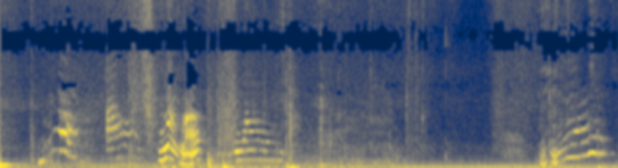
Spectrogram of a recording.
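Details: Domestic cat meowing while being weighed: several drawn-out, arching meows in quick succession early on, then one more near the end, with a person talking over them and a steady low electrical hum underneath.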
